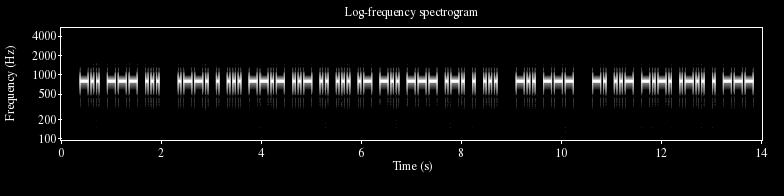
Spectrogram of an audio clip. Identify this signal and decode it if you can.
Morse code, heard as a keyed tone, about 22 wpm, 800 Hz. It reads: DOS PESQUISADORES DO NUCLEO
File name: audios / portugais / portugais texte en clair 1 vitesse 22 mots minutes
